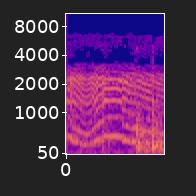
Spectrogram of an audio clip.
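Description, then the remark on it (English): A duck call is blown once, a loud, nasal reedy tone that slides slightly in pitch before breaking into a rougher, raspy quack near the end. “That noise was a duck call”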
